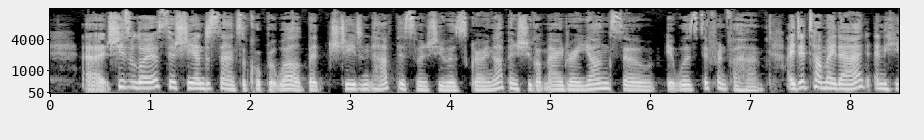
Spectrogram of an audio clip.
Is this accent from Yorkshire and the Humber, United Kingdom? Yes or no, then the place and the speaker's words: no; London, United Kingdom; because I'm from London, I have an affinity with UK companies, right?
